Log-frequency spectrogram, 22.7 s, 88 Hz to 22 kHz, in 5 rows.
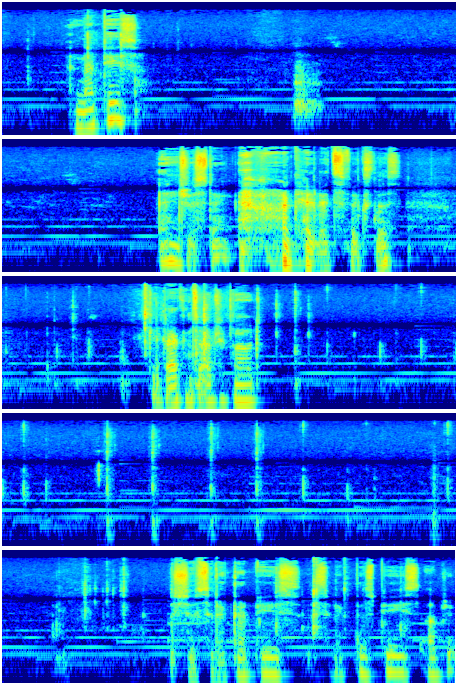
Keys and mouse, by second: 1.8 g, 9.3-9.8 middle drag, 10.2-10.5 shift+middle drag, 11.2 Tab, 12.5-13.0 middle drag, 13.5-14.0 shift+middle drag, 14.0 middle click, 14.9 click, 16.4 click, 16.8-17.3 middle drag, 18.3-18.9 ctrl+middle drag, 22.4-22.6 drag.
